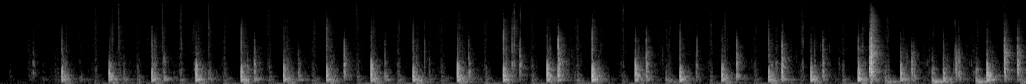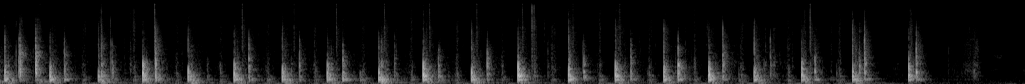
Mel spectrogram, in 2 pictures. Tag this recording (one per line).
footstep
footsteps
run
running
step
steps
